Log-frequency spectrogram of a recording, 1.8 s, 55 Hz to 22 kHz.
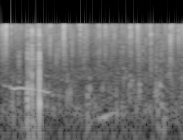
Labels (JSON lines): {"label": "biophony", "recorder": "SoundTrap 300"}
